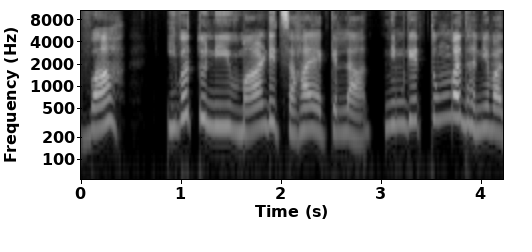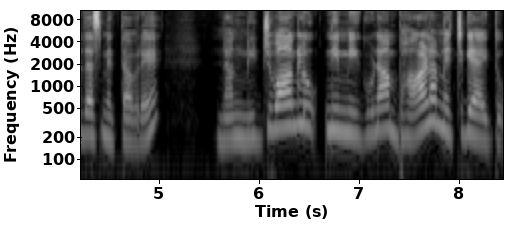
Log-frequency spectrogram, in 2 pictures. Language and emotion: Kannada, happy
